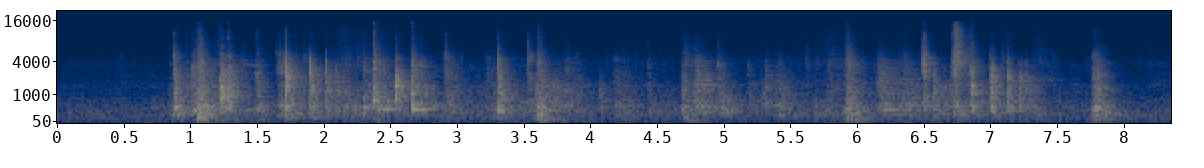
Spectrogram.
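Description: Table football being played: a quick, irregular run of sharp clacks and knocks as the hard ball is struck by the plastic men and bounces off the table walls, with the steel rods sliding and rattling. It starts about a second in and keeps going nearly to the end.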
